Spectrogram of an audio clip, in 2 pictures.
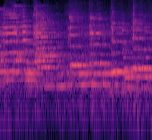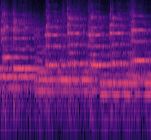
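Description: Orchestra with strings playing a melody of held notes.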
